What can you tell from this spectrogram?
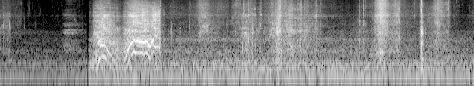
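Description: Zipper of a black plastic body bag being pulled, loudest for about a second a couple of seconds in, followed by quieter scrapes and rustles of the bag.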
